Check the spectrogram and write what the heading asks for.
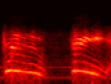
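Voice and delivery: loud high chanted count; crowd counting. Retold or imitated. Whole bar counting the squats, loud high chant.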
